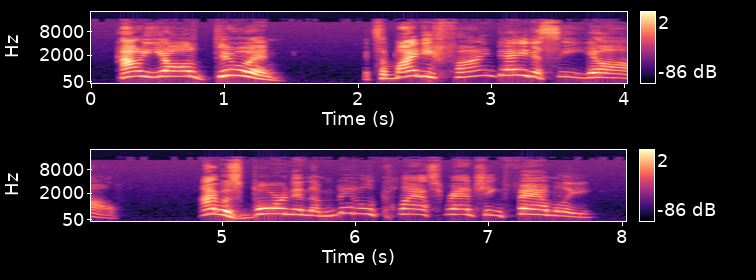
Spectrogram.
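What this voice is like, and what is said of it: Kamala Harris impression, folksy Western twang. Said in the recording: “probably some sort of cowboy, Wild West accent, or old Western gambler accent, right? I mean, did you see the video when she was in Texas?”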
